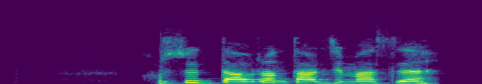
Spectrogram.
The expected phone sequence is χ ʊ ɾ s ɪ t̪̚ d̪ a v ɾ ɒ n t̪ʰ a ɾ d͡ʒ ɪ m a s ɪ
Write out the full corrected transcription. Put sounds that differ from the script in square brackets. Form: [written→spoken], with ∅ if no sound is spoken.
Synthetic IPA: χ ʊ ɾ s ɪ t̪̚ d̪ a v ɾ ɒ n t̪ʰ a ɾ d͡ʒ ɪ m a s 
